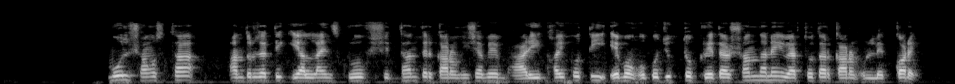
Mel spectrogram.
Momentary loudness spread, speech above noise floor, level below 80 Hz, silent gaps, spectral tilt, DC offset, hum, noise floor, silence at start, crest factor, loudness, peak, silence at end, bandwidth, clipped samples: 6 LU; 57 dB; -56 dBFS; none; -4 dB/octave; under 0.1%; none; -76 dBFS; 1.1 s; 18 dB; -19 LUFS; -2 dBFS; 0.35 s; 7.8 kHz; under 0.1%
